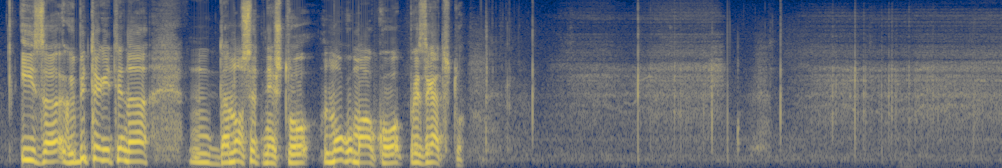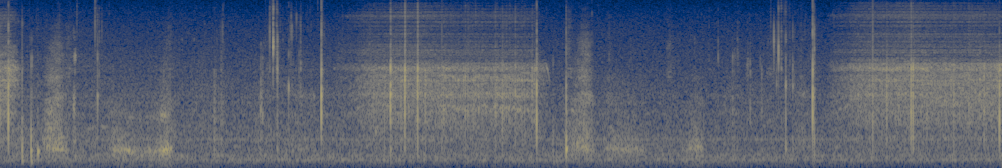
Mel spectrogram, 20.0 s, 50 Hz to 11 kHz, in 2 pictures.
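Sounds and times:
airy vape draw hisses: 5.5 - 11.8, 13.2 - 16.5, 18.1 - 20.0
mouth clicks and lip smacks: 6.3 - 11.2, 12.1 - 14.5, 17.1 - 20.0.

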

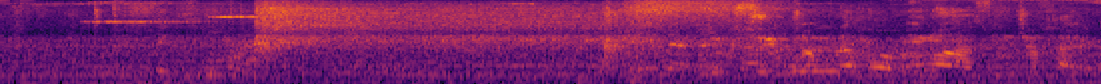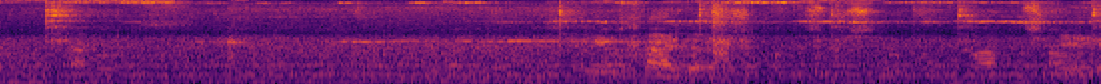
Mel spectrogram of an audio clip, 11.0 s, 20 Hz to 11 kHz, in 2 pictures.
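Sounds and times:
bus engine rumbling: 0.0 - 11.0
air brakes hissing: 0.5 - 3.9.

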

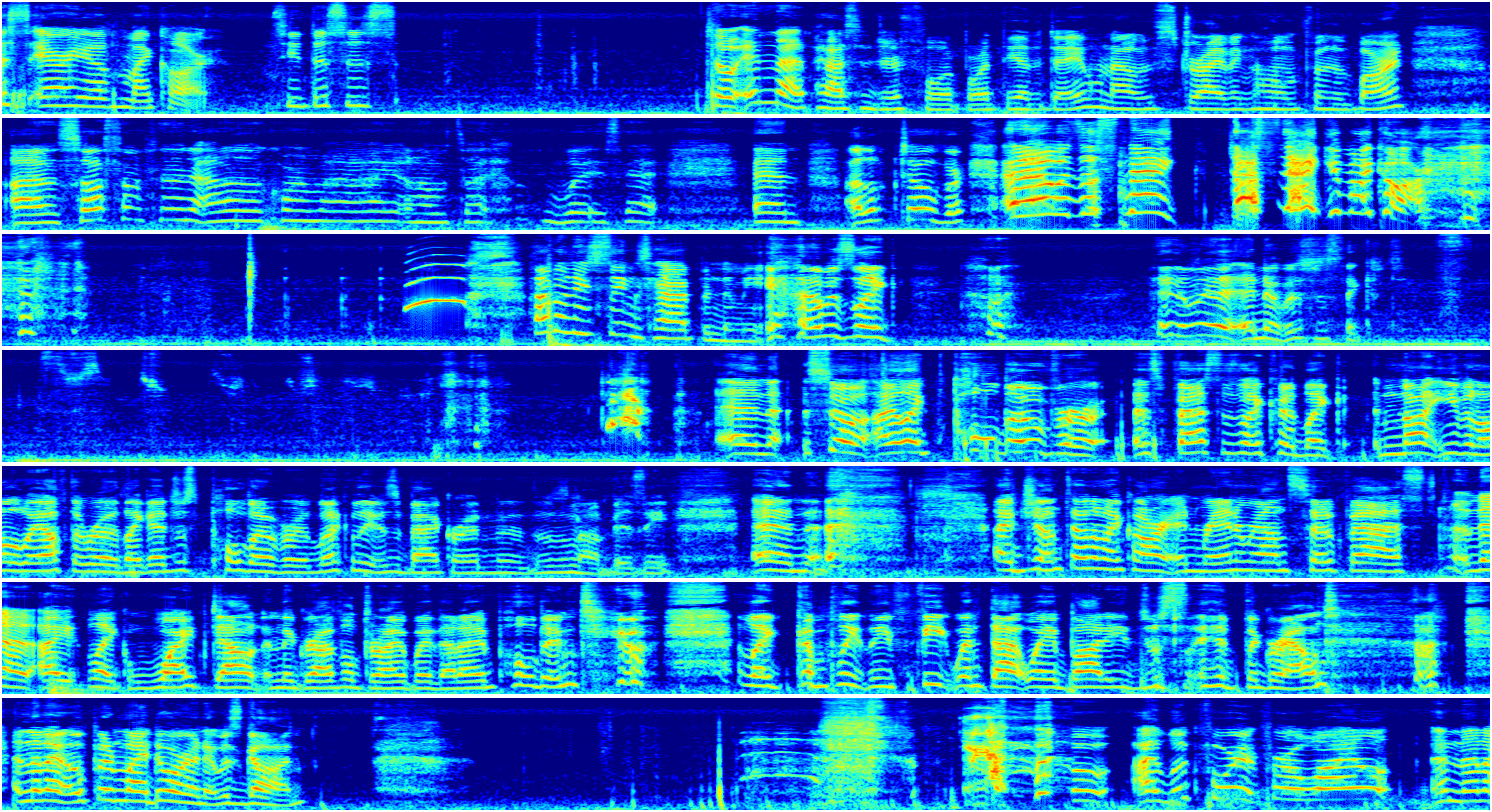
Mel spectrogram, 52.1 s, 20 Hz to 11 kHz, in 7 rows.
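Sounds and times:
car interior hum: 0.0 - 52.0
woman laughing: 14.4 - 15.3, 24.4 - 25.9, 49.4 - 50.2.

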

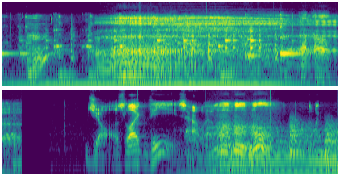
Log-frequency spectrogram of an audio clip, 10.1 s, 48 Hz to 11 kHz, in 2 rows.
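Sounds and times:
background music: 0.0 - 5.4, 7.4 - 10.0.

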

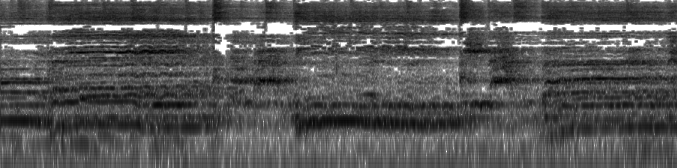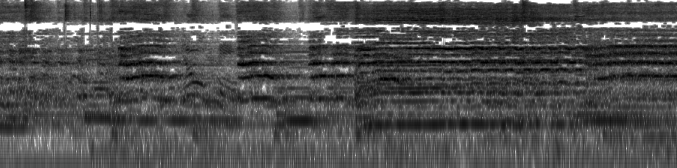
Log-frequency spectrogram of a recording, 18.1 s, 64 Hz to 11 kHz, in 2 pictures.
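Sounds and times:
gospel group singing: 0.0 - 18.0.

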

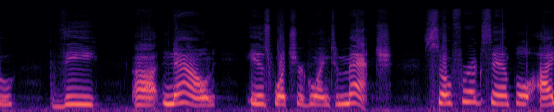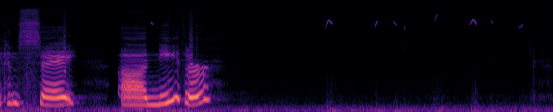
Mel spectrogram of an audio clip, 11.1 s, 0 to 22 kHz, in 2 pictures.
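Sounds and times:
low steady hum: 0.0 - 11.0
marker squeaking on glass board: 8.8 - 11.0.

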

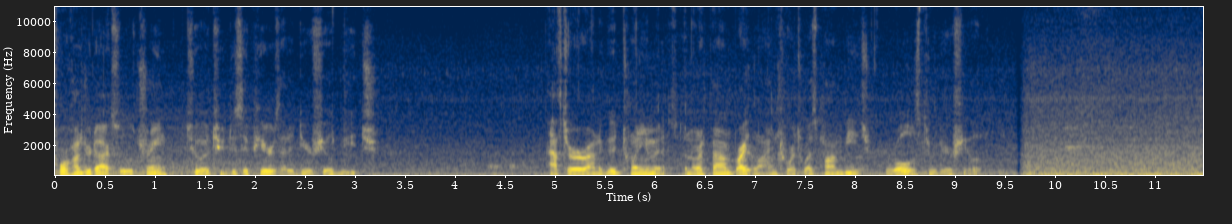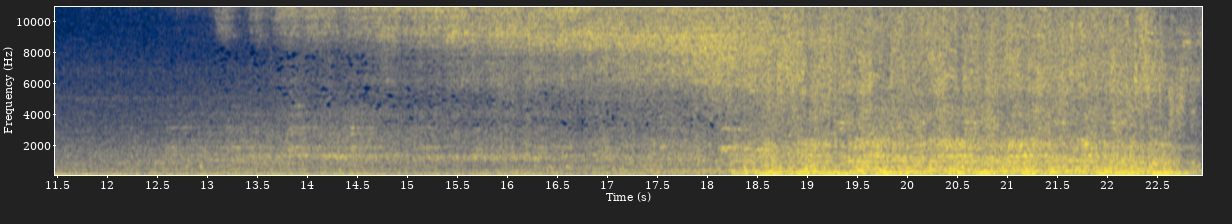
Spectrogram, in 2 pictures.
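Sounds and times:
train rumbling past on rails: 0.0 - 2.4, 9.6 - 22.9.

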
